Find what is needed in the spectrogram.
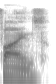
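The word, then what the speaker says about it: Fiennes: movie stars Ralph Fen how do you say his last name fien fenis um Ralph fines that's how you say it ra f i I never how to pronounce it yeah so ra fines um for those that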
